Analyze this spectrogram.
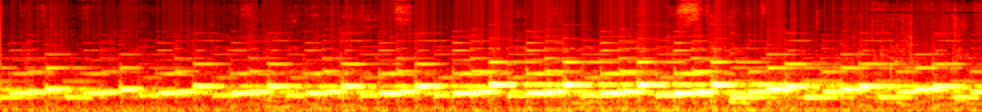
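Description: Background piano music: a steady, repeating pattern of short notes.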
